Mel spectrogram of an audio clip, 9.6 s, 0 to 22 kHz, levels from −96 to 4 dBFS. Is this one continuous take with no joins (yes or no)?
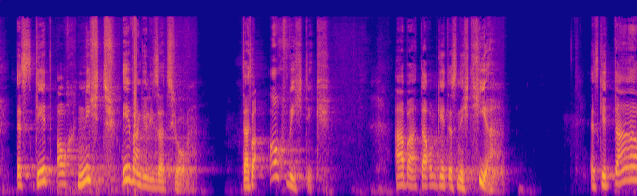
no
